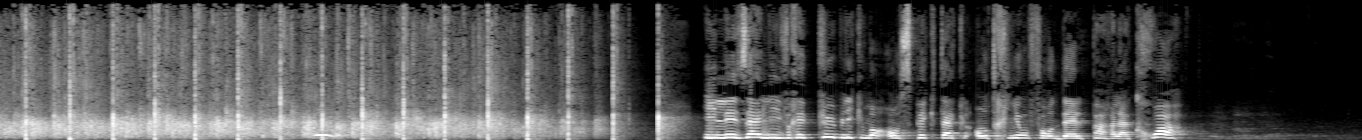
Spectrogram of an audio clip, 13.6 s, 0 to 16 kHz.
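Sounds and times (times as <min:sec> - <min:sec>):
dense wash of scattered claps from a large audience: 0:00.0 - 0:06.8
large audience clapping in rhythmic unison: 0:00.0 - 0:06.9
speech: 0:07.4 - 0:11.9.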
